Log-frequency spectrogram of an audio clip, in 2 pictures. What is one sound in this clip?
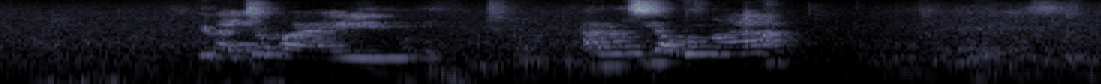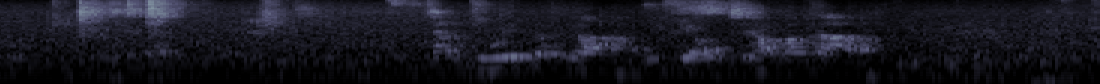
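A man speaks calmly to a room, some distance away.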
